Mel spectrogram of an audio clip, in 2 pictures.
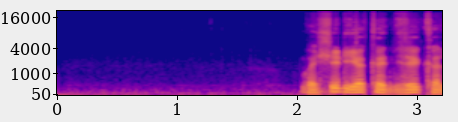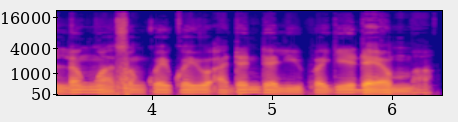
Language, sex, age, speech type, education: Hausa, male, 15-29, read, primary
